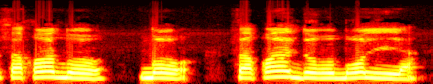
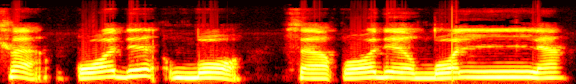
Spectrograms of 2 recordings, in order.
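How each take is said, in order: First: فقد ضل slowly, د thickened like the ض, faqado; mistaken heavy dal. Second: فقد ضل slowly, light bounced د, then heavy ض; light bounced dal. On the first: Teacher shows the error, heavy د in فقد ضل. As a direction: darken the د of فقد to match ضل. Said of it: "نفخم الحرفين معًا وهذا خطأ". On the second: Teacher gives the correction, light د in فقد ضل. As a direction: keep د of فقد thin, thicken only ض. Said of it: "فنقول". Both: Shown as a demonstration.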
